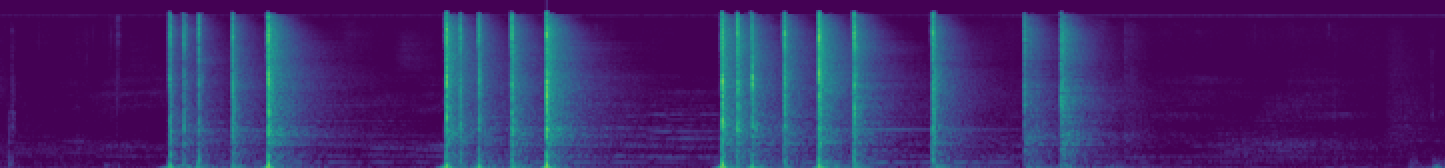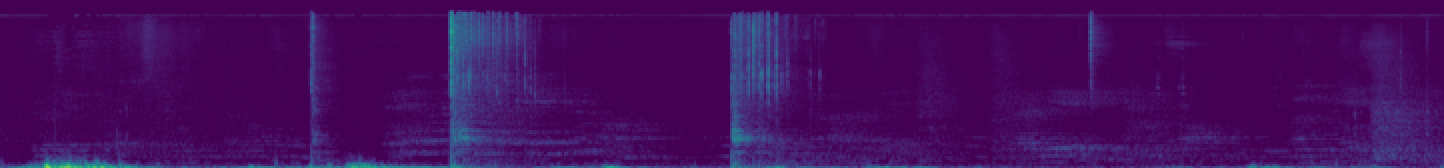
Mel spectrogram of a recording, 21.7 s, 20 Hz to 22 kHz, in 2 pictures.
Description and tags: sella beat 001
mechanic, metallic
